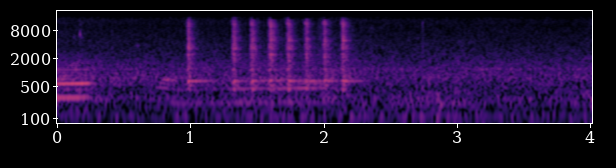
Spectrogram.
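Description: A rapid run of about six or seven sharp clicks, with faint tones alongside, from an AttiCat insulation blowing machine as its remote start button is pressed, while the blower motor does not start. The crew put this down to weak batteries in the remote. A steady tone cuts off just after the start.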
